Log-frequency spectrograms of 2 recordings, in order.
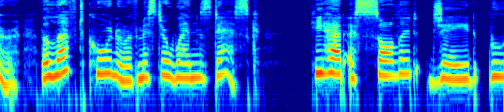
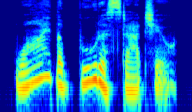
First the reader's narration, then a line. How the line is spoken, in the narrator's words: She murmured out loud, more to herself than anyone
